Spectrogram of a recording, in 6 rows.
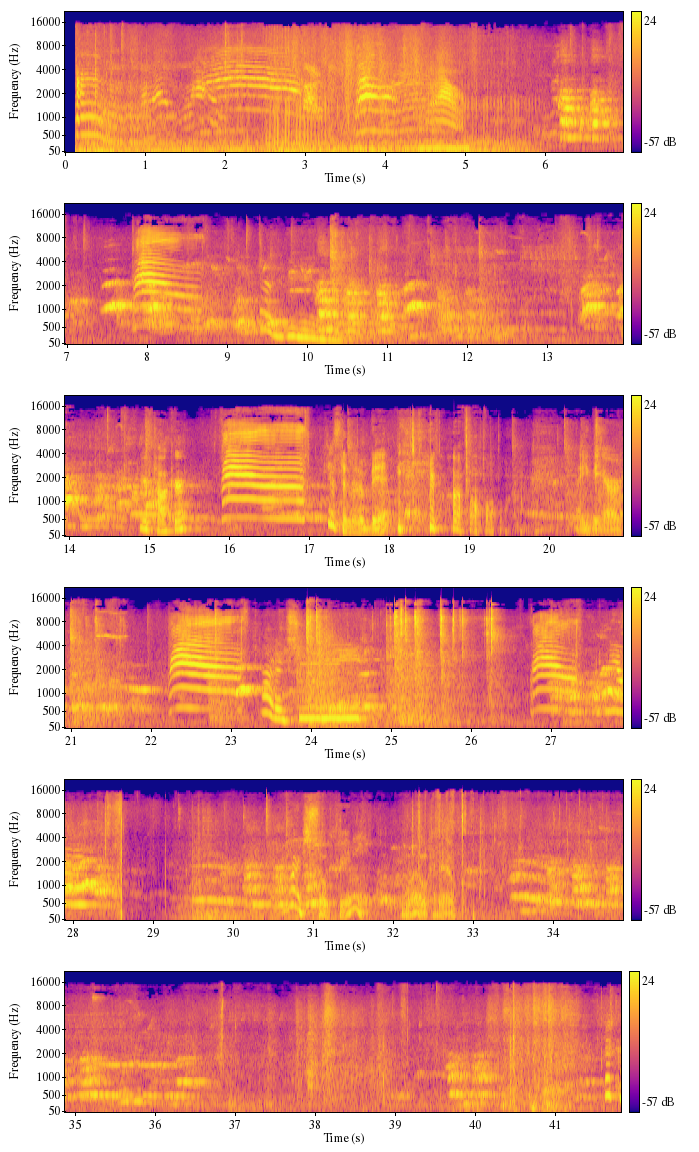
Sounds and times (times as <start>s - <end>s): Cat: 0.1s - 6.8s, 7.4s - 8.9s, 15.9s - 17.1s, 21.3s - 23.4s, 26.7s - 28.7s
Bow-wow: 6.0s - 7.3s, 29.6s - 30.8s, 39.6s - 40.4s
Bark: 6.2s - 7.8s, 8.6s - 9.4s, 10.1s - 12.4s, 13.4s - 15.7s, 27.4s - 28.6s, 29.8s - 31.0s, 31.8s - 32.3s, 32.9s - 35.6s, 39.6s - 40.4s.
